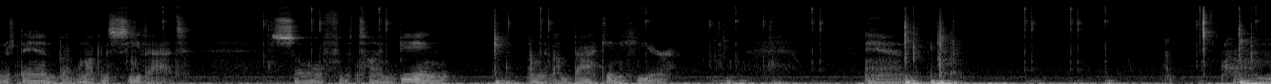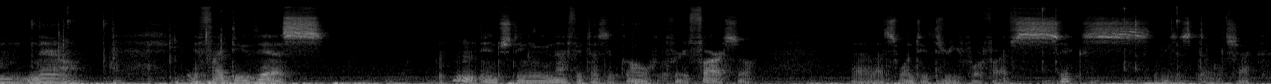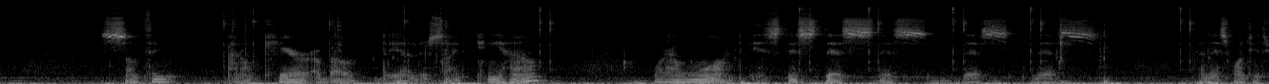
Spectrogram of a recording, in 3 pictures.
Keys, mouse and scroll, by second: 1.7-3.3 middle drag, 3.3-5.7 drag, 5.0 Tab, 6.6 middle click, 8.2 click, 8.2 right click, 9.1 a, 9.5 ctrl+Tab, 10.8 click, 11.2-12.4 middle drag, 12.4 click, 12.6 a, 12.9-14.9 middle drag, 14.9 ctrl+r, 24.6-26.6 middle drag, 28.1-32.4 middle drag, 30.9 click.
